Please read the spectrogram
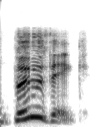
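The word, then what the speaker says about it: Buddug: So Prasutagus was the husband of Boudica, Boudicca or Boudicca, or Búthig in Siarad Cymraeg.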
